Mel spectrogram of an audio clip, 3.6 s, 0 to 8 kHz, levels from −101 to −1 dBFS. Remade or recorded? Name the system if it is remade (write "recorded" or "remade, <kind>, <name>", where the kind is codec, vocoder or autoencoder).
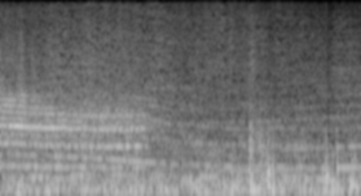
recorded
